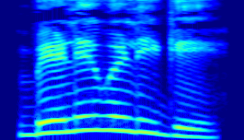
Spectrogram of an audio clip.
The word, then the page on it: ಬೆಳವಳಿಗೆ: beḷavaḷige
